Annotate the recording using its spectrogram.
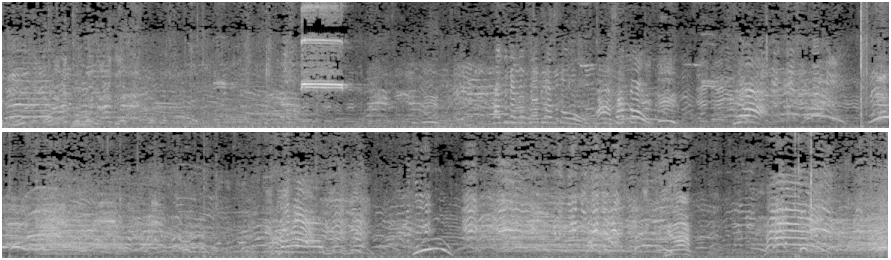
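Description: A large outdoor crowd of men and women chatters and shouts throughout.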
